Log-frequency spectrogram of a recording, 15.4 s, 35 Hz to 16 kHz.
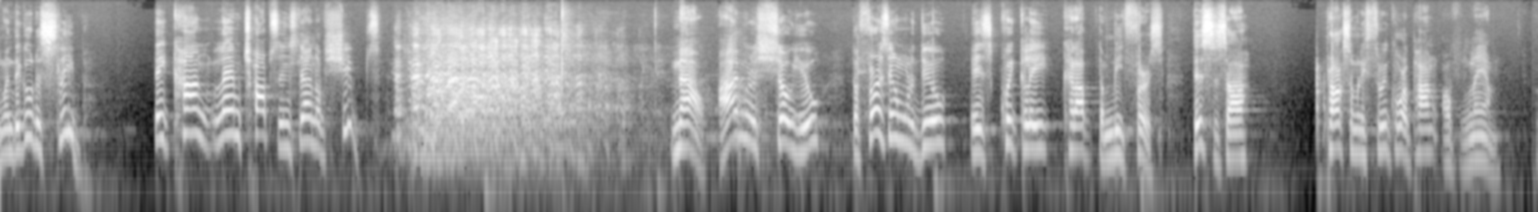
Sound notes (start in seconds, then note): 3.9 laughter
